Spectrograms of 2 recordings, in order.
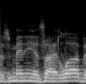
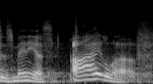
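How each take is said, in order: First: "love" carries the weight, "I" stays light; weight on "love", not on "I"; stress on love. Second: Emphatic "I" in "as many as I love"; stress on I. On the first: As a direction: lean on the word "love". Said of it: "it's not". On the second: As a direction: punch the word "I". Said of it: "the pronoun I is emphatic". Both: Shown as a demonstration.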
